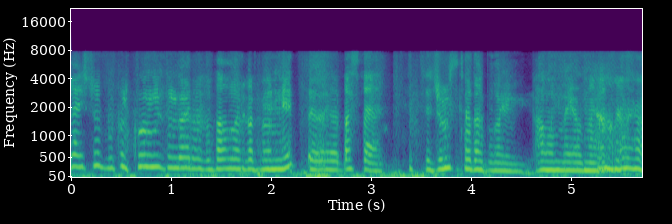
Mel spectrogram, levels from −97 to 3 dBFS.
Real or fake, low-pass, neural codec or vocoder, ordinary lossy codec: fake; none; codec, 16 kHz, 2 kbps, FreqCodec, smaller model; none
